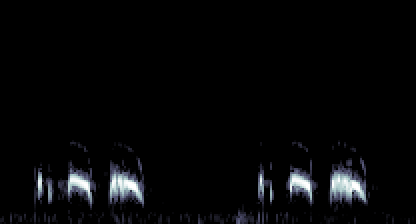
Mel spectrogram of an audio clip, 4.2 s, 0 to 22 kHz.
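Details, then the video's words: Decoy spotted dove with a 'giọng son, 1 cốt lỡ' style coo for luring wild birds: two phrases, each two quick soft pips then two fuller coos that slide downward, separated by a short silence. "CHIM CU GÁY GIỌNG SON 1 CỐT LỠ KÍCH BỔI NHANH NỔI HIỆU QUẢ NHẤT"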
